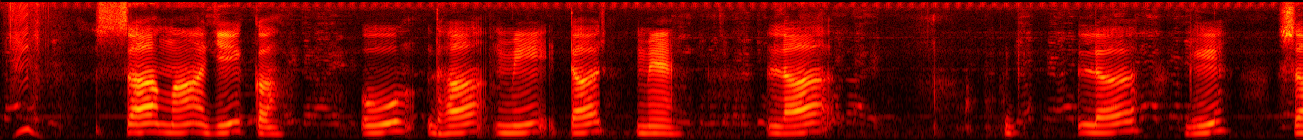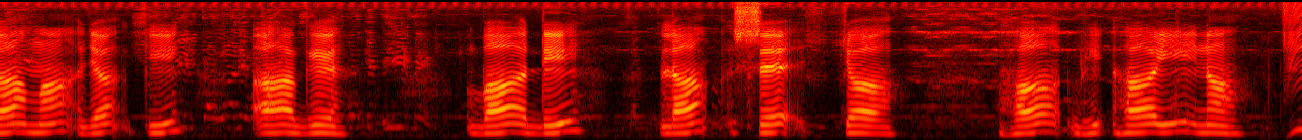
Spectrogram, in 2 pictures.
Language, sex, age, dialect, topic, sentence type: Magahi, male, 31-35, Central/Standard, banking, statement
